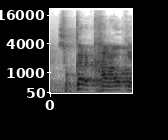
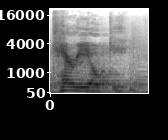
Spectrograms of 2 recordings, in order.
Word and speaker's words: Karaoke: That brings me to Karaoke! I never knew about Karaoke back then... and as a side note... it is not pronounced "Karioki" lol "Kara-Oke" Japanese only has these 5 vowels...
